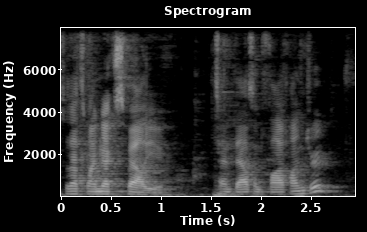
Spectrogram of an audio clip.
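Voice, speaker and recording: Audible room echo follows a man speaking at a medium pitch. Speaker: maths teacher. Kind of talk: classroom lesson. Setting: classroom.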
